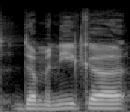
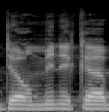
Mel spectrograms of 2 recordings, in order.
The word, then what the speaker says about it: Dominica: lot of sense yes Dominica not Dominica but love that you pronounce our name correctly most Americans say Antigua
